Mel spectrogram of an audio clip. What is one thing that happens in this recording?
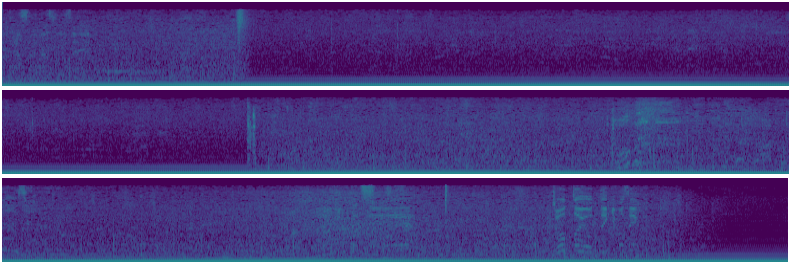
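Busy street noise murmurs in the background.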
